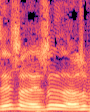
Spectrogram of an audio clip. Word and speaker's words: U2: Se dice así, ¿no? – Eso es, U2.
